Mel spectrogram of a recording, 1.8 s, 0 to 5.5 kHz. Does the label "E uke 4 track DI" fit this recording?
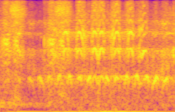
No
